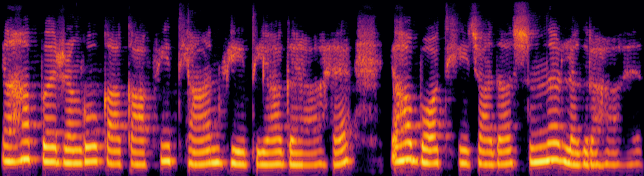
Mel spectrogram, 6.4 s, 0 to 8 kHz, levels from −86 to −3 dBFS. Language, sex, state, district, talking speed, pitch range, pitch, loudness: Hindi, female, Uttarakhand, Uttarkashi, 165 wpm, 205-250 Hz, 225 Hz, -16 LUFS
